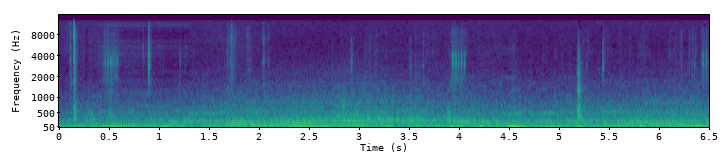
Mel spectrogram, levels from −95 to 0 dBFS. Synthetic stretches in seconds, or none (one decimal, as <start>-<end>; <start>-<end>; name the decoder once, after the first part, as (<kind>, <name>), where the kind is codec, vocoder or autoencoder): 0.4-1.3 (codec, SNAC)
